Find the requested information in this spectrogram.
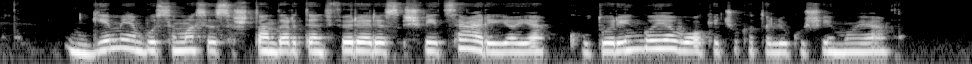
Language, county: Lithuanian, Klaipėda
